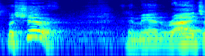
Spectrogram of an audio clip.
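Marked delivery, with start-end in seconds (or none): 0.1-0.6 mocking sure. Invader shrugs off challenge.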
